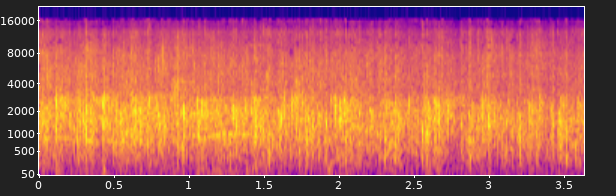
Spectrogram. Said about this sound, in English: So let's give them a round of applause for that.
